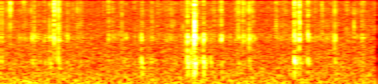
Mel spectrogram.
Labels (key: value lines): label: ambient
recorder: HydroMoth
